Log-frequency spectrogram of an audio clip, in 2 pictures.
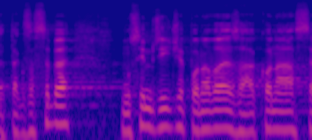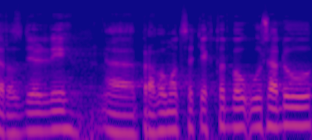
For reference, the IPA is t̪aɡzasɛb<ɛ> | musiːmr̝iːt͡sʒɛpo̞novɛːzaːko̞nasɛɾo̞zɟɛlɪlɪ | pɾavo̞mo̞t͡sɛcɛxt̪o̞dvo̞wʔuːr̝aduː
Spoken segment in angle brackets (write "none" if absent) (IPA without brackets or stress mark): ɛ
